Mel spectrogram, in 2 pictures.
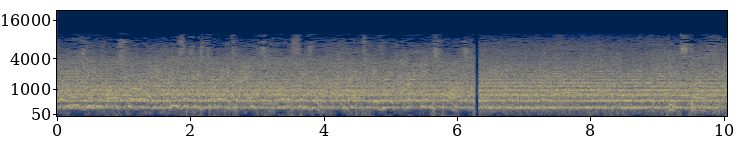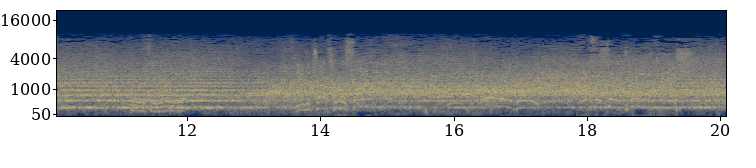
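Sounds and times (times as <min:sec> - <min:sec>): crowd blowing vuvuzelas: 0:00.0 - 0:20.0.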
